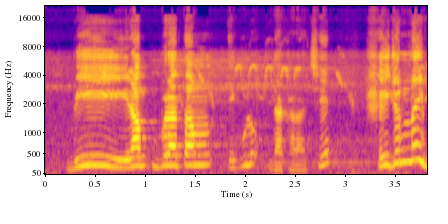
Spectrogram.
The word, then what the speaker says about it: বীরব্রতম্: পরম সাধনং, পরম সাধনং নাম বীরব্রতম। আমরা বলি বীরা, রতে টান নেই, টানাবো কিসে? বীরব্রতম, বীরব্রতম, এগুলো দেখার আছে।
